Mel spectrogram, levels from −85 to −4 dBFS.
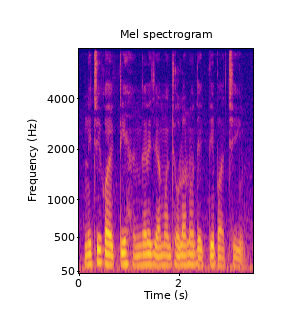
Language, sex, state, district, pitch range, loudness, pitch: Bengali, male, West Bengal, Cooch Behar, 120-140 Hz, -17 LUFS, 130 Hz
